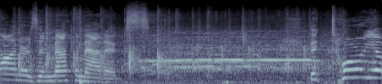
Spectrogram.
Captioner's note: audience applauds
